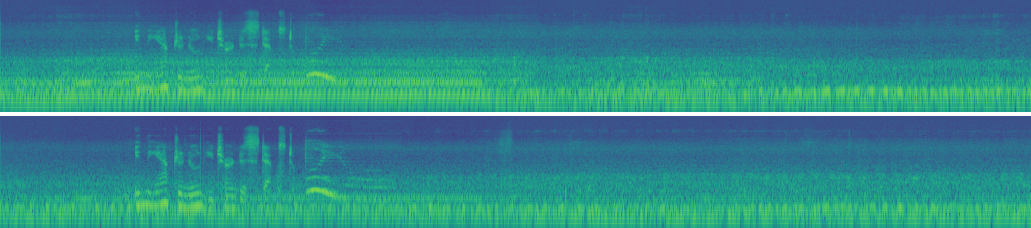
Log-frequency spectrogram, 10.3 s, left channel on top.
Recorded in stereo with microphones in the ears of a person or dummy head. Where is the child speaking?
25° right (ahead or behind).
